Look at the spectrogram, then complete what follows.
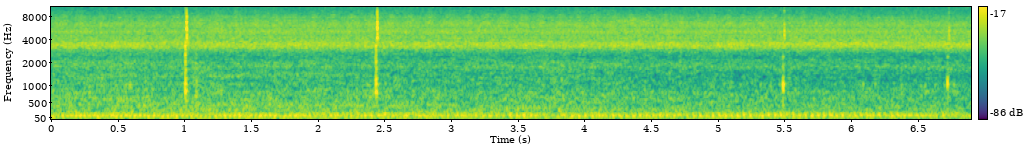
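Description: Steady low rumble of outdoor background noise, with a few faint short ticks: about a second in, near two and a half seconds, and twice near the end.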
